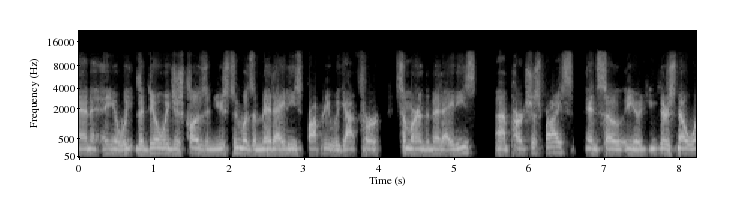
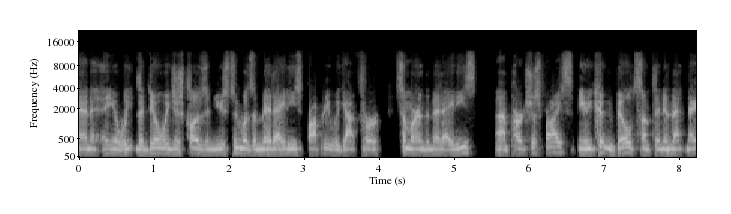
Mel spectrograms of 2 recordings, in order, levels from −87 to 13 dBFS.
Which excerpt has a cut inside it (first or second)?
second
